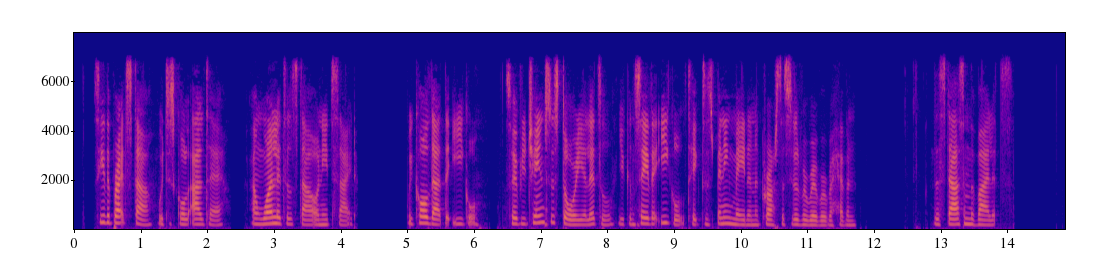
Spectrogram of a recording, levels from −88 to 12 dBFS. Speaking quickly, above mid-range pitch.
No: average, 195 wpm; high, 215 Hz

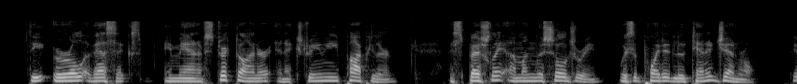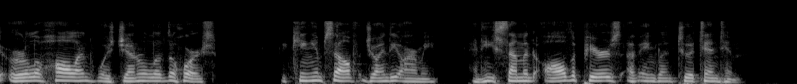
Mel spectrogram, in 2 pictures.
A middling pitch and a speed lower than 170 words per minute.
No: medium, 155 Hz; average, 175 wpm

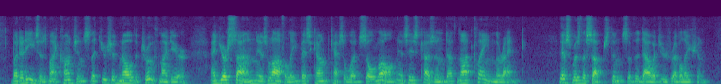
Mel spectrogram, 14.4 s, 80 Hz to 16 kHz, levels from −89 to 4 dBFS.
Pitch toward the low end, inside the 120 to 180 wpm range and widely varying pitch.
No: low, 110 Hz; average, 160 wpm; average, 4.4 semitones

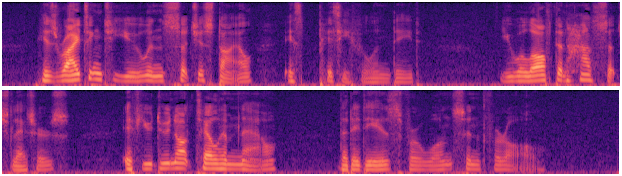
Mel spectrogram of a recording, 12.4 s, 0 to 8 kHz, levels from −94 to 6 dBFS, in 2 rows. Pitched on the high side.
No: low, 120 Hz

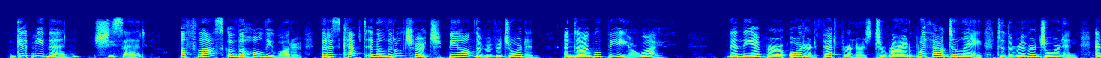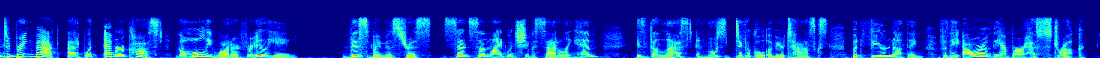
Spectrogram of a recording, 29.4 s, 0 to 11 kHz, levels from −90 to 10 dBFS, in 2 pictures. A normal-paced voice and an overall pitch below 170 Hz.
No: average, 170 wpm; high, 240 Hz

